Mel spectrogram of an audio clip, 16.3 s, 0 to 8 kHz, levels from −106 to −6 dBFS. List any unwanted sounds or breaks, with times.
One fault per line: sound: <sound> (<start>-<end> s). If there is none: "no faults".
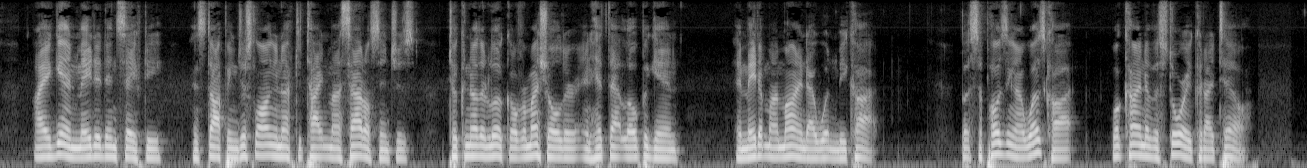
no faults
